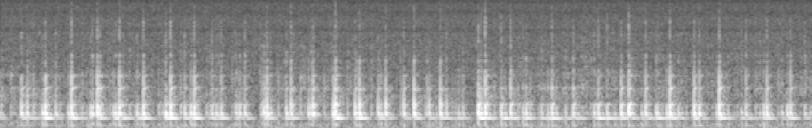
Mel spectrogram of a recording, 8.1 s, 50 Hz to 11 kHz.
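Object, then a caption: Bamboo cutting board. Fingertips of both hands tap and scratch the face of a large, flat, solid bamboo cutting board held upright. The result is a quiet, steady stream of quick, dry wooden taps, about four per second, each with a short woody resonance near 300 Hz, mixed with a faint scratching rustle.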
